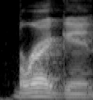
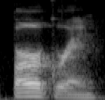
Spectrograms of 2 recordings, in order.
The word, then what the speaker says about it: Berggren: like throughout the video I say Brean instead of Burgin some reason that's how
